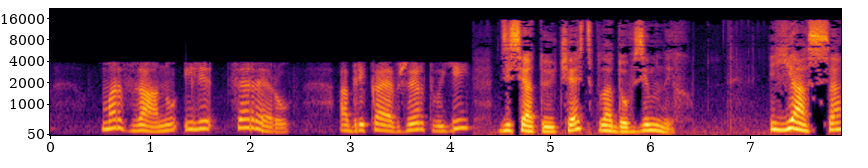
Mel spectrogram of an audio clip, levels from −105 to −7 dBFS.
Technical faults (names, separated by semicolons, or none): MP3 compression; input switched to a poorer device; compressed frames skipped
